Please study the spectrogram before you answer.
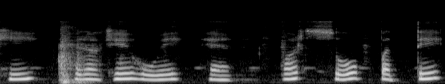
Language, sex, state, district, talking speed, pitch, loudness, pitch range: Hindi, female, Chhattisgarh, Raipur, 95 wpm, 240 Hz, -17 LUFS, 225-255 Hz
